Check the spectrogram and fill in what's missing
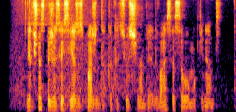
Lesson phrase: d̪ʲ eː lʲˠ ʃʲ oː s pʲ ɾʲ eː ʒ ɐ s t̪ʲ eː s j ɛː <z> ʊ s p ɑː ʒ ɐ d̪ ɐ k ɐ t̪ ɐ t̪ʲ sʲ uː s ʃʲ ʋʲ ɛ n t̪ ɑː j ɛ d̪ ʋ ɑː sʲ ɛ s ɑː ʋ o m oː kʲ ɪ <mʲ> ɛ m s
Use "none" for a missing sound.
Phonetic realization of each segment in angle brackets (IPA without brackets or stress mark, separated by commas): z, nʲ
